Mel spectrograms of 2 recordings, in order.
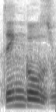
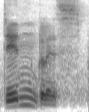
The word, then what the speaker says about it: Dingles: Is it Dingles rhymes with shingles? Or is it, as you've said, rightly so, I believe, Dinglis?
